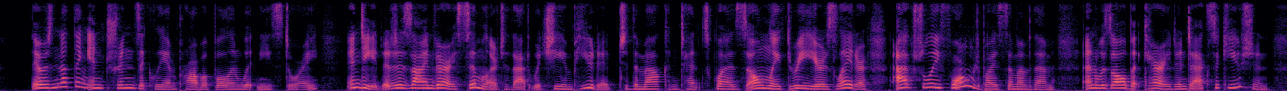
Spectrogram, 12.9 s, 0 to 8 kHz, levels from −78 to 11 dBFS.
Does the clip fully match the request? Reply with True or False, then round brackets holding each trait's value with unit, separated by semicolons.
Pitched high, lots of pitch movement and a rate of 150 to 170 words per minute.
False (235 Hz; 7.4 semitones; 180 wpm)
